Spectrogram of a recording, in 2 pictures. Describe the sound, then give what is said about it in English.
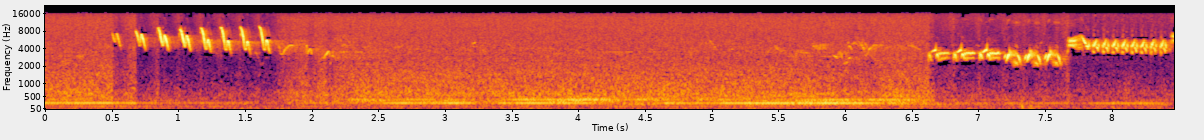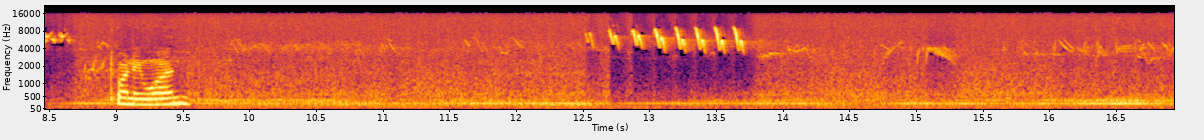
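Wilson's warbler song: a few quick bursts of rapid, high chattering notes, spaced apart over a steady low hum. “Wilson's warbler at the end.”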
